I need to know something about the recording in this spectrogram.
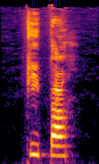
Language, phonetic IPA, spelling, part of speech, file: Polish, [ˈpʲipa], pipa, noun, Pl-pipa.ogg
